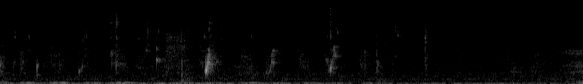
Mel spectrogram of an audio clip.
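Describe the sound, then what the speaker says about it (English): A paintbrush is rinsed in a water pot during a watercolour daisy painting session, giving soft swishes, drips and light taps against the container, one sharper clink midway, all close and fairly quiet with no talk. "I have to rinse my brush."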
